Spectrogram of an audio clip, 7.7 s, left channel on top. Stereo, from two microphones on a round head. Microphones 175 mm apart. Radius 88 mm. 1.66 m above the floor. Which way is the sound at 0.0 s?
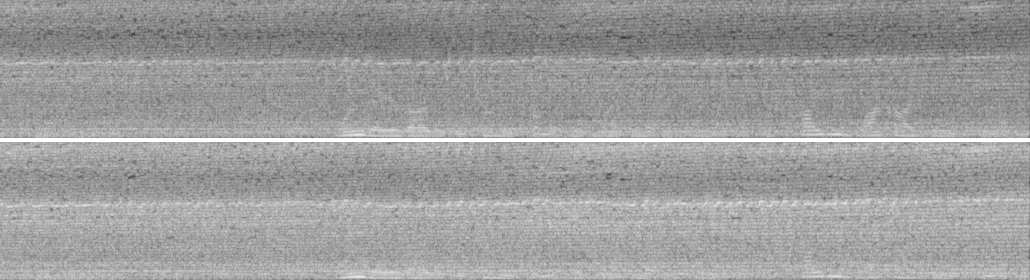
25° right (ahead or behind).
